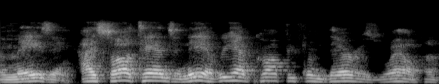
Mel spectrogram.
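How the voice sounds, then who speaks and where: The speaker has a New Jersey accent. The pace is very slow. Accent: New Jersey American. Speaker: coffee business owner, show host. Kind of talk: interview.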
